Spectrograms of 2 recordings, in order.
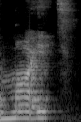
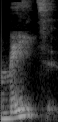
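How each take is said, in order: First: It is said in an Australian accent. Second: It is said in an American accent.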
